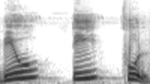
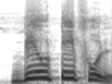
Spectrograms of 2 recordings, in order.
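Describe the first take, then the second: First: beautiful broken into বিউ, টি, ফুল with clear pauses; syllable by syllable. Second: Said in the usual way. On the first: Shown as a demonstration. Teacher counting syllables for students, beautiful split into three parts. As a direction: say beautiful very slowly in three separate beats. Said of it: "তিনটে শব্দ". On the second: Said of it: "তাহলে কতগুলো syllable".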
